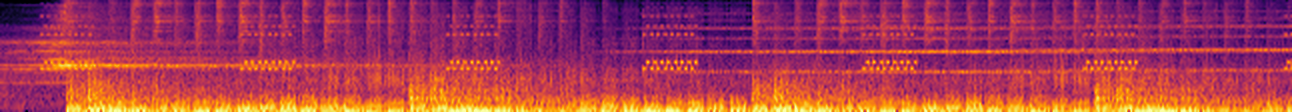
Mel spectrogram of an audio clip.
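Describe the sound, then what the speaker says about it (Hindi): A mobile phone ringing loudly and continuously, its bright ringtone repeating in short regular bursts over a steady low background. "किसी का फोन बज रहा है सर।"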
